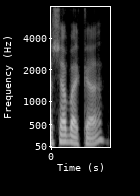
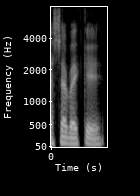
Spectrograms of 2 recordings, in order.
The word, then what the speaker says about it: شبكة: عم لاحظ إنه شبكة متل ما أنا باقولها بالفرنساوي بتطلع شبكة متل ما اللبنانية بيقولوها.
